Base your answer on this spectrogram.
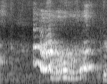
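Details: Ten-week-old female Cocker Spaniel puppy, able to climb stairs but afraid to go down, while a black dog tries to coax her: a single drawn-out, tonal bark-whine lasting about a second, sagging slightly in pitch, after near silence.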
